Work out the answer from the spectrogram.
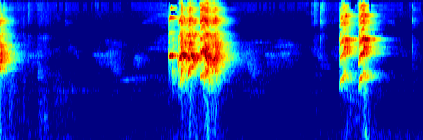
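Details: Pet Fischer's lovebirds, two kept birds: a clipped note at the start, then a long harsh chattering burst and a shorter doubled shriek, sharp and high, with no background noise.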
